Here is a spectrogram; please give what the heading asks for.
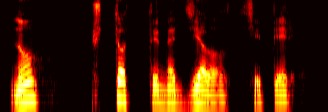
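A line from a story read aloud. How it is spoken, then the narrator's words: Plain. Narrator (Russian): сказала Варя брату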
